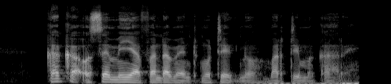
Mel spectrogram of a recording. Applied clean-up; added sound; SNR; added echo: neural mask model Resemble Enhance denoiser.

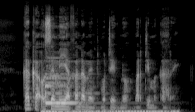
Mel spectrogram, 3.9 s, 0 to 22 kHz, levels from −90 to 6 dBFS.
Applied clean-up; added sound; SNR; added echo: classical method log-MMSE.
